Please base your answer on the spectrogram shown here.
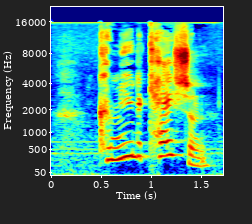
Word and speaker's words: communication: Clearly, with communication, there are 4 syllables. Com, uni, K, shin. If we were to look up this word in a dictionary, we would see that the little indicator mark is before the CA sound.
